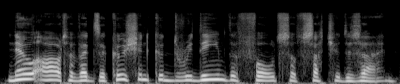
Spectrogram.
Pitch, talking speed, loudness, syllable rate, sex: 180 Hz, 180 wpm, -16 LUFS, 4.4 syllables/s, male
